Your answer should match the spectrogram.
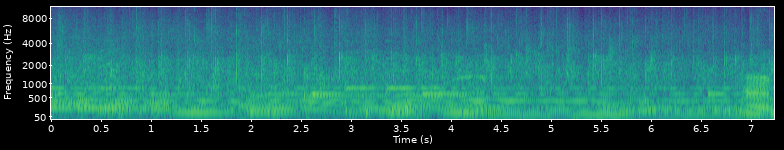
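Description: A room full of people claps steadily for several seconds, the dense applause blending with sustained music playing underneath, fairly loud and continuous throughout.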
